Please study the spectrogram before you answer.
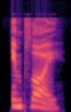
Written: employ

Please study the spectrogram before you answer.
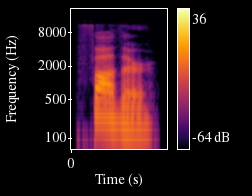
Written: father

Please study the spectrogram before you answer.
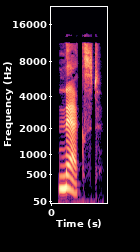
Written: next

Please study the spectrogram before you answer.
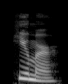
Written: humor

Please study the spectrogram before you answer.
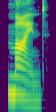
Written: mind

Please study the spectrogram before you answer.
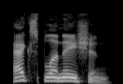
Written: explanation

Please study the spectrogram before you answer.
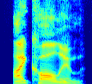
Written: I call him

